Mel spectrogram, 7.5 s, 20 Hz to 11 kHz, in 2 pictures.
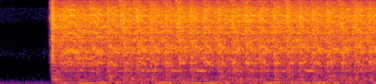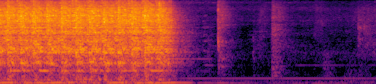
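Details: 1999 Firebird with an LS LM4 swap, first start attempt on a makeshift fuel system: even cranking for about five seconds, never fires. Spark seemed weak and inconsistent; injector 12V is being checked during cranking. Cranks, no start.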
